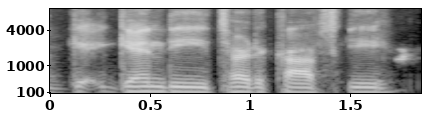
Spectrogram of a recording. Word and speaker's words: Genndy Tartakovsky: You know, the only person that I could think of that does that, at least in the modern era, is how do you pronounce his name? Genndy Tartakovsky. Is that how? – Genndy Tartakovsky. Yeah.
